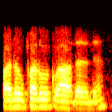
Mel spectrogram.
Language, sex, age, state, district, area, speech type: Malayalam, male, 18-30, Kerala, Kozhikode, rural, conversation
